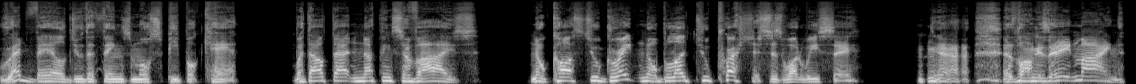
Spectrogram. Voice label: crew idle, male; Dialog; en; Warframe; Railjack Crew; Red Veil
